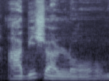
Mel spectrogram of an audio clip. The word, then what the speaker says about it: 압살롬: 압살롬이 이름 그 뜻도 원래 이제 히브리말로 압살롬 할 때 샬롬은 샬롬이라는 뜻이고 압은 앞에 아비라는 뜻이에요 그래서 아비 샬롬 이런 뜻 말이거든 원래는 더 정확하게 발음하면 아비 샬롬인터뷰 또 하나는 솔로몬이 원래는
